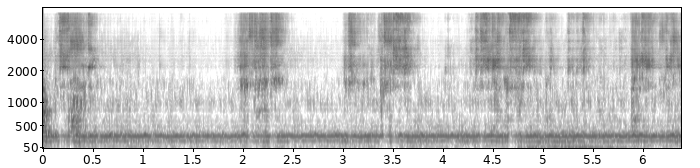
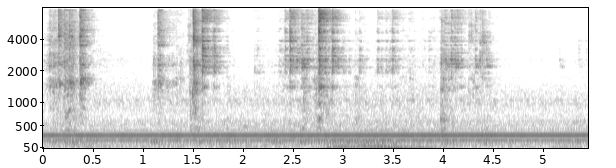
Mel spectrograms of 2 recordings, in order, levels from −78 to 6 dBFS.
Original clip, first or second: second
